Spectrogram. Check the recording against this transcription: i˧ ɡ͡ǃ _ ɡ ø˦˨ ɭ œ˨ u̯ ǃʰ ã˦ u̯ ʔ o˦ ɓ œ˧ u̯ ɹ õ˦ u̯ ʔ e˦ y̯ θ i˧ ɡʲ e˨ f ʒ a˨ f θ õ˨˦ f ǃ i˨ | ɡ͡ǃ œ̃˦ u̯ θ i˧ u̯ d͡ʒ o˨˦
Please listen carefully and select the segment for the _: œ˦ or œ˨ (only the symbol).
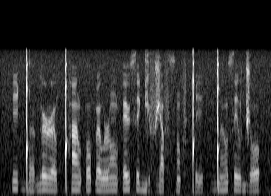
œ˨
